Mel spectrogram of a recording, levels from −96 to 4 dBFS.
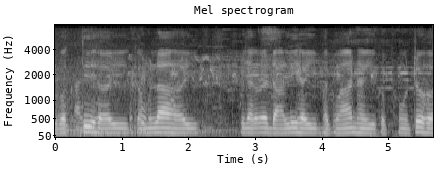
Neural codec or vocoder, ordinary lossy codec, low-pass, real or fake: none; AAC, 48 kbps; 7.2 kHz; real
